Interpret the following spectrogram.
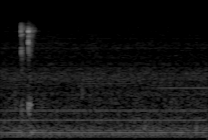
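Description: Near silence: room tone with one faint, short click about a quarter of a second in.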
